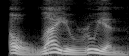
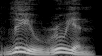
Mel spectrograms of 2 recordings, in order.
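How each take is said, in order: First: Drawn-out mocking. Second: Said in the usual way. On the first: A narrator's reading. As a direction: stretch "Oh, Liu Ruyan" out slowly, sneering. Mocking her fake tears.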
